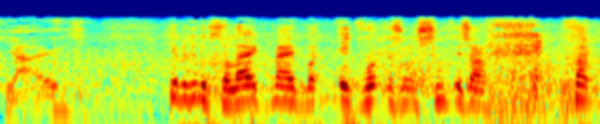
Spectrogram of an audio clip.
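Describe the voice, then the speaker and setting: An actor playing an earnest young sailor in a radio drama, speaking respectfully and politely. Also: male voice, sits high, animated, normal speed, background noise. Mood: desperate. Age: young adult.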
